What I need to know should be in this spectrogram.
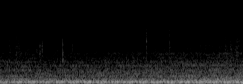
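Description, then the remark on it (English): A car engine rumbles steadily, a low continuous drone with faint higher clicks, as one car pulls up alongside Patrick's stopped car. No voices are heard. “Pull alongside Pat's car, pal.”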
